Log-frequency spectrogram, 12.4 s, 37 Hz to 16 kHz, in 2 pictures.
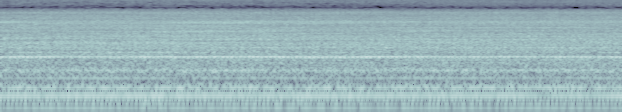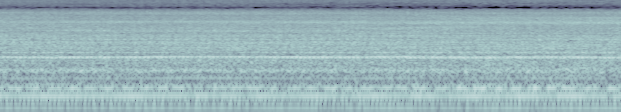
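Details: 2002–2005 EP3 Honda Civic Si hatchback at idle: steady thin whine with faint rough hiss over the engine from a bad water pump pulley.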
